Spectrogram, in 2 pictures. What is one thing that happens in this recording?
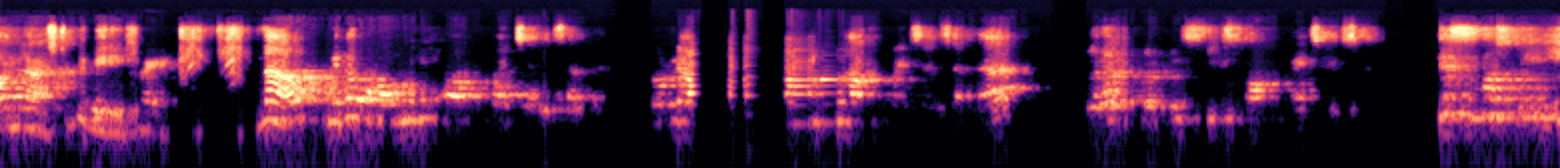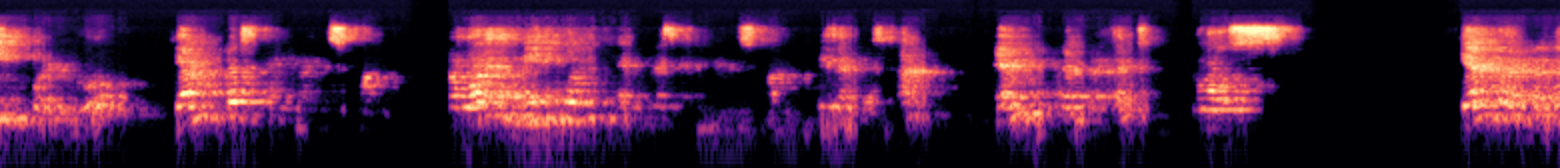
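A man explains calmly, lecturing close by.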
